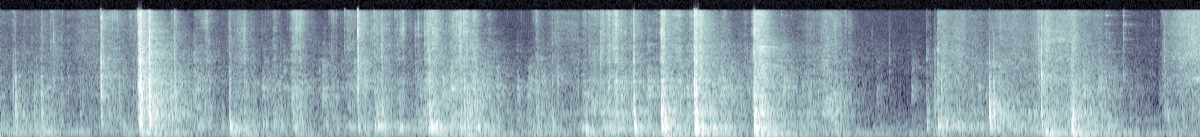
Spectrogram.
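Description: Cardboard shipping box being handled while its packing tape is cut open with a small blade: irregular scraping and rustling, with a few sharp knocks as the box is moved and turned on the table.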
